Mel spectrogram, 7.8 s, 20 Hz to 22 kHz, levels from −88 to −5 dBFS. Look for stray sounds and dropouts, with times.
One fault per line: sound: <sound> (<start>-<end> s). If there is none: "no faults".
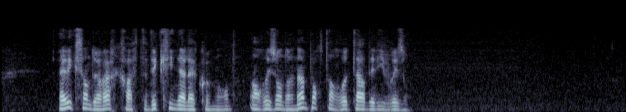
no faults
